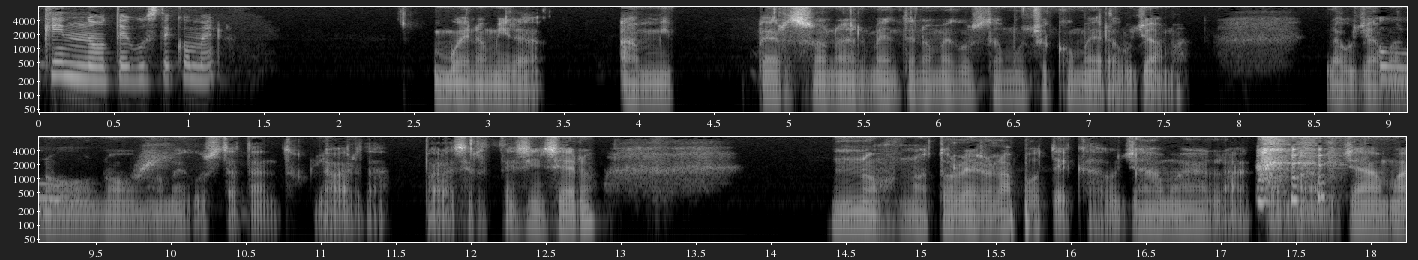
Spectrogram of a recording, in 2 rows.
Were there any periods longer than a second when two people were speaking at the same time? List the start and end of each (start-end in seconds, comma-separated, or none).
none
